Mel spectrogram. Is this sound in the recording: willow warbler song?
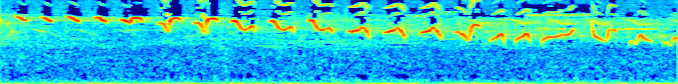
yes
